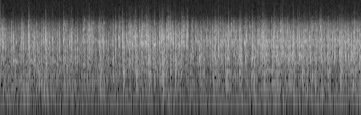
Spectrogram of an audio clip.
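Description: A crowd of men scrambling onto benches at mess tables: a dense, noisy commotion full of many small knocks and clatters.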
